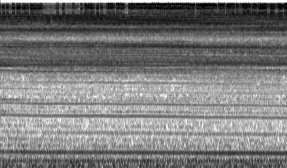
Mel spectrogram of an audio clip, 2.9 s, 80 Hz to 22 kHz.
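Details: American Flyer AC diesel Alco locomotive motor converted to DC with field adaptor, around 6 volts after needing 3 to start: steady buzzy mid-pitched hum; suspected armature rubbing the magnet, and the motor later burned out.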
